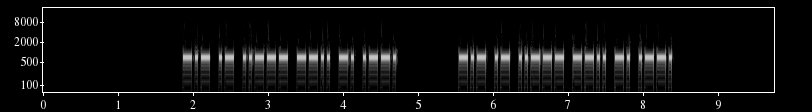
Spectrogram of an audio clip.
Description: Morse code, heard as a keyed tone, about 29 wpm, 700 Hz. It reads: KA2ZNP KA2ZNP
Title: USA Call Signs - 6 Characters - Repeated 2x - 30wpm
